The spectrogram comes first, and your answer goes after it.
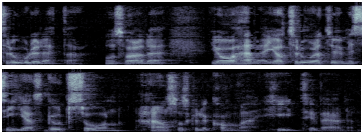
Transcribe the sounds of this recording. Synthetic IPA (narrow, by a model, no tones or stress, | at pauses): t̪ʰɾuːɖɵd̪ɛt̪ʰːa̰ | hʊnsvɑːɾad̪ə | jɑːɦærəjɑːɡ̚t̪ʰɾuːɾat̪̚d̪ɵæɾmɛsiːasɡɵt̪soːnhansɔmskɵlːəkʰɔmːa̰hiːt̪ʰːɪlvæ̰ːɖən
